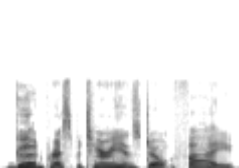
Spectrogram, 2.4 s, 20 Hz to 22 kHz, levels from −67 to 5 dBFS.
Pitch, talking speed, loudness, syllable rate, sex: 255 Hz, 100 wpm, -16 LUFS, 3.3 syllables/s, female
